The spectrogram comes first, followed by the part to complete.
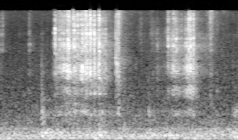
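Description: Plastic film holder carrying an APS negative strip pushed by hand through the slot of a small film scanner: two short scraping rasps, the first longer, about a second apart.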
